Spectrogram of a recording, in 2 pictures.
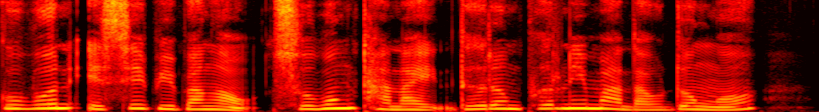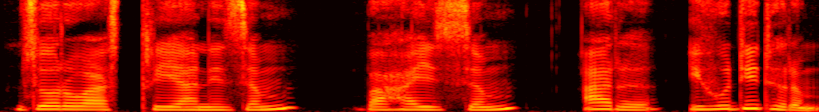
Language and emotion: Bodo, neutral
